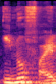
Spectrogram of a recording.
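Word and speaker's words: oenophile: बोला जाता है एनोएल ये ओ साइलेंट है इना फाइल ही बोला जाता है इसको टेक्नो फाइल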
